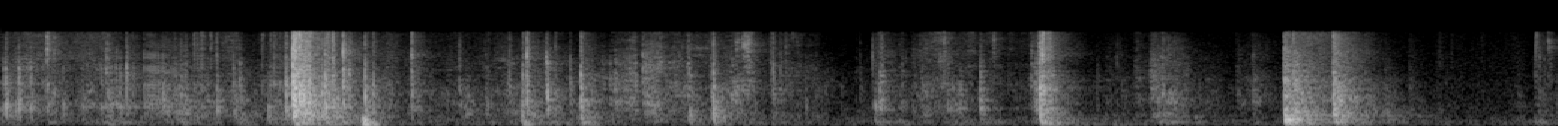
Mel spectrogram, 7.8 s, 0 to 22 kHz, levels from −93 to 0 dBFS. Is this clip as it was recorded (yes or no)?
yes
